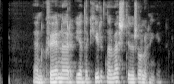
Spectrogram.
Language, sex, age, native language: Icelandic, male, 20-29, Icelandic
